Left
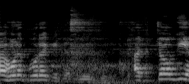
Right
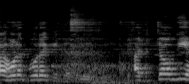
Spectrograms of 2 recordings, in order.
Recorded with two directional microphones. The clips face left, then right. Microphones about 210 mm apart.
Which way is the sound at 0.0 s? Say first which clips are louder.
Left 1 dB; centre (ahead or behind).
